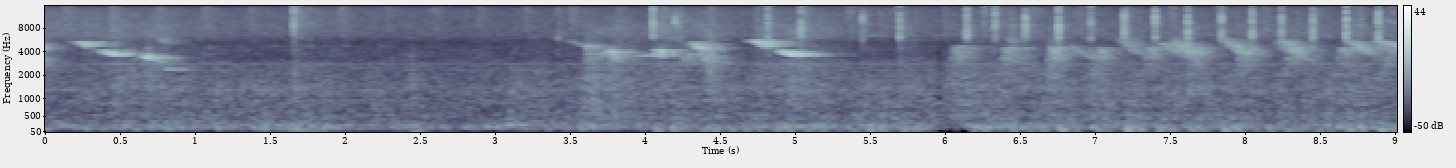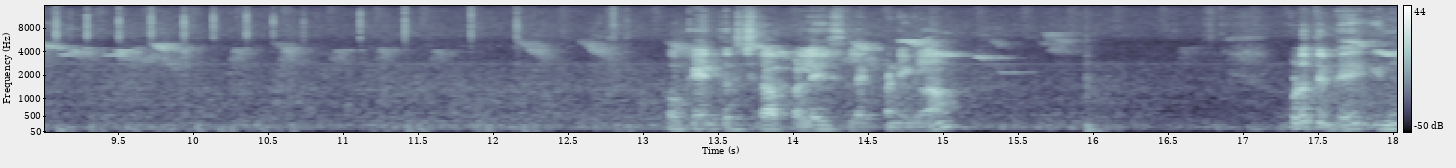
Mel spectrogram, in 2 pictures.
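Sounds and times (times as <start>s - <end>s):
small bird chirping: 0.0s - 1.0s, 3.4s - 13.3s
low background noise: 0.0s - 18.0s.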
